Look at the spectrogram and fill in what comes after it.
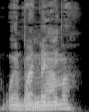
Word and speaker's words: Wembanyama: How do you say his last name? Wembanyama? – Wembanyama.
